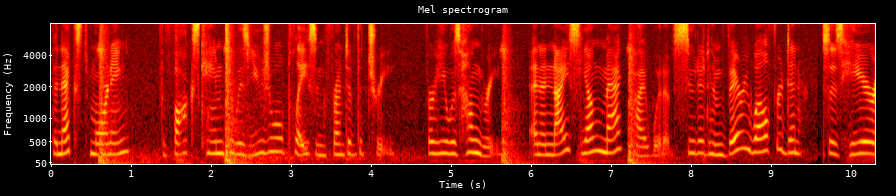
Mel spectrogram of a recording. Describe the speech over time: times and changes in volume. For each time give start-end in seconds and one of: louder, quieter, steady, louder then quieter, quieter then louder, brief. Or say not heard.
0.0-10.2 steady.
